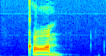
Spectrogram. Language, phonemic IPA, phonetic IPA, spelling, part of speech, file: Tamil, /kɑːn/, [käːn], கான், noun, Ta-கான்.ogg
- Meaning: 1. forest 2. channel 3. flower, blossom 4. smell, odour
